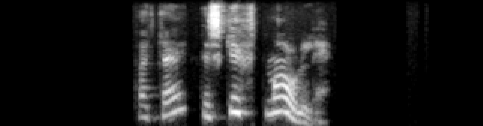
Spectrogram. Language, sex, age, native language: Icelandic, female, 30-39, Icelandic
